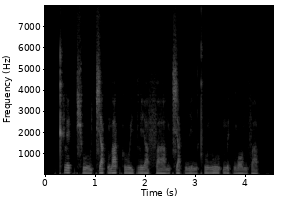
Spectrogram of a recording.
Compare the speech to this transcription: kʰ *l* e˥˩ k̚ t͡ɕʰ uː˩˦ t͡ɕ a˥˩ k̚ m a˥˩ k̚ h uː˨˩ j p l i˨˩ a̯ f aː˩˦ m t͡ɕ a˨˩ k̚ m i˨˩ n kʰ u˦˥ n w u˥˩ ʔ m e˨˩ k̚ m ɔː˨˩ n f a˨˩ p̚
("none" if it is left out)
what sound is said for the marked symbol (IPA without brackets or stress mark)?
l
